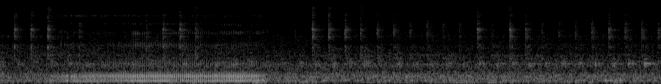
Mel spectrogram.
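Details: Ale, a French Bulldog, snores while asleep: a loud, rasping, low harmonic buzz runs from about 0.6 to 2.7 seconds, followed by quieter steady breathing with faint ticking clicks.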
